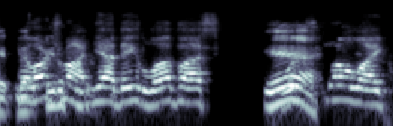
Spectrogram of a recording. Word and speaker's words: Larchmont: Yeah, Larchmont.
